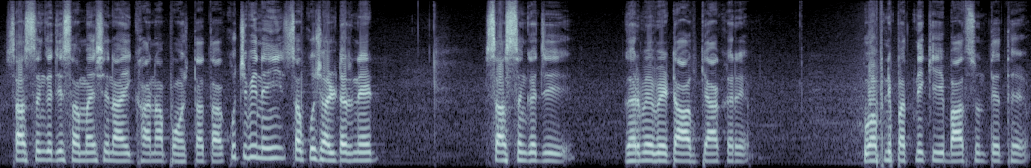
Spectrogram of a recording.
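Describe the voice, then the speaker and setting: Fairly high-voiced man telling a devotional story. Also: steady tone, moderate pace, long pauses, darkish tone. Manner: repeatedly addresses the congregation respectfully. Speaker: devotional speaker.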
